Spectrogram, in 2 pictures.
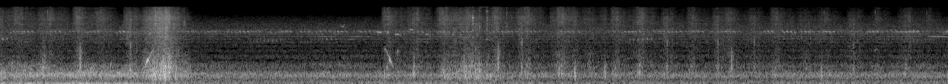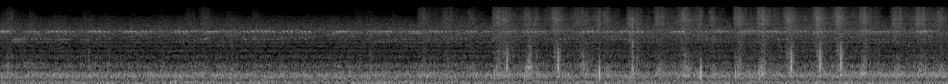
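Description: Soft footsteps patter on the ground.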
